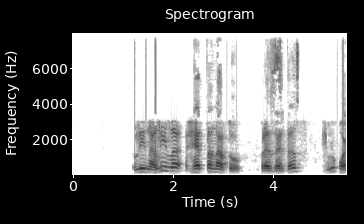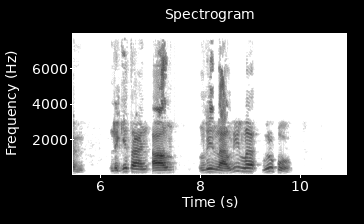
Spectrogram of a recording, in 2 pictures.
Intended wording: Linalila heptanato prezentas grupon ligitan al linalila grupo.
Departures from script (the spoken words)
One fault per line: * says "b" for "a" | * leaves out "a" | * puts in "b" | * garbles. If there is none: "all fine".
all fine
